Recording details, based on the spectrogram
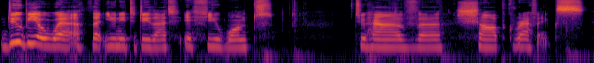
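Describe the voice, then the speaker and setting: A woman hosting a live stream, casually talking through a software tutorial as she works, thinking aloud into a close microphone. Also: mid-range voice, level tone, slow pace, clean tone. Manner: casual, chatty. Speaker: host of an animation live stream.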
